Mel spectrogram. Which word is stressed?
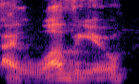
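love. The emphasis falls on the word love. The feeling is especially powerful. "change the emphasis to the word love"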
